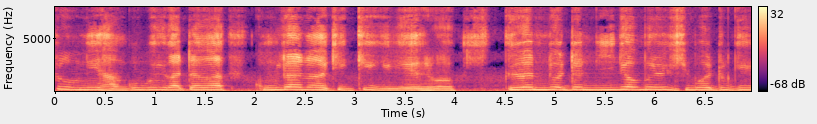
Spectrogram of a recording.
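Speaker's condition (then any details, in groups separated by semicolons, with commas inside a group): Brain lesion disability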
